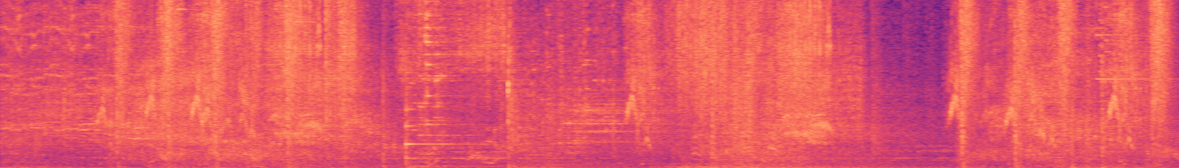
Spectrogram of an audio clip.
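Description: Crashing, booming spell explosions with glassy clinks and shattering debris in Hogwarts Legacy, layered in a dense, loud, continuous barrage with a voice faintly under the din.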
